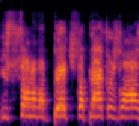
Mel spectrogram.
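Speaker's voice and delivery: acted wild, very high, unhinged crazed shout. Recalling knocking on a friend's door after the Packers lost, retelling own wild yelling. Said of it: "I was like going crazy".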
